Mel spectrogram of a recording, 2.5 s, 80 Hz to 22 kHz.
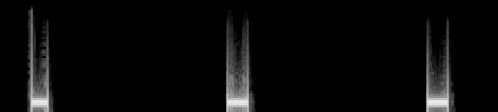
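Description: Countdown leader beeps: two short single-tone electronic beeps, one second apart, each marking a number of a 3-2-1 countdown.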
